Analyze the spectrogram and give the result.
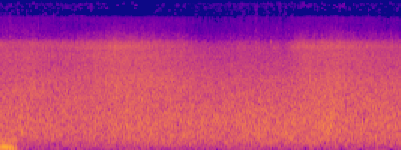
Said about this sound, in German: du hörst den Wellen zu, wie diese an den Strand gespült werden.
